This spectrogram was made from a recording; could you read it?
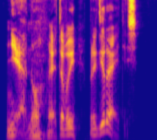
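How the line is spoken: Snapping retort. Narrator (Russian): практически огрызнулся Семен

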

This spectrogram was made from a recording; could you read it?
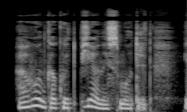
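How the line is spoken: Frightened whisper. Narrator (Russian): испуганно шепнула Зильке

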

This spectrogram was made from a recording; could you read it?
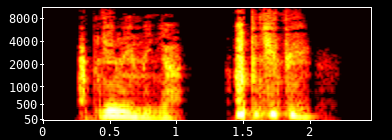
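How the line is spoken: Fearful whisper. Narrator (Russian): прошептал он, страшась надвигающейся смерти

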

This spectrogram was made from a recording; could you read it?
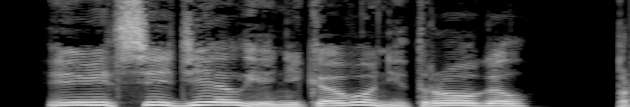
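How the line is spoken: Moaning. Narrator (Russian): простонал храбр

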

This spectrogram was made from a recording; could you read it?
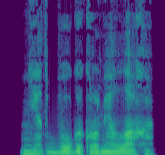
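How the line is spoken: Whispering. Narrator (Russian): прошептала она

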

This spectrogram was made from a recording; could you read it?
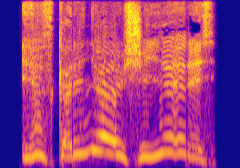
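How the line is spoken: Old veteran's breath, then yell. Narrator (Russian): выдохнул ветеран, и что было мочи в старой груди завопил

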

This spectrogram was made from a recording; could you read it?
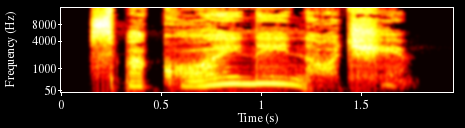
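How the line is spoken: Loud whisper. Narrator (Russian): громким шепотом объявил Алвар

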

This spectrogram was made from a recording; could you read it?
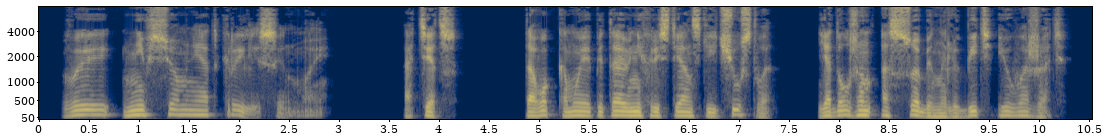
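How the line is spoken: Soft. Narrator (Russian): мягко сказал

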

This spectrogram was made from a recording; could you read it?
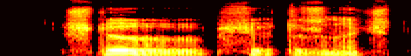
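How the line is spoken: Mutter. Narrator (Russian): пробормотал он

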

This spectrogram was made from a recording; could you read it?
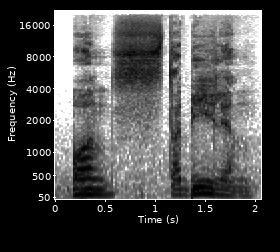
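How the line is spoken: Hiss. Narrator (Russian): прошипел Гарри

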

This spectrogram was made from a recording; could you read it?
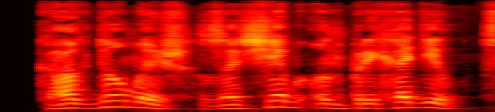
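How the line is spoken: Plain. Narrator (Russian): спросил Гилберт

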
